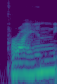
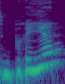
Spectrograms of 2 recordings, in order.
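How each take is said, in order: First: The name has an English pronunciation. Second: The name has a Danish pronunciation.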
